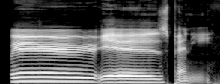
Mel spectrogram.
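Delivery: slow, stretched-out search; slow sing-song where is Penny; drawn-out question. Real, not acted. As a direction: drag every word out while looking. Streamer drawls while searching.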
